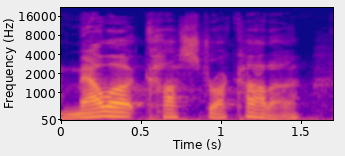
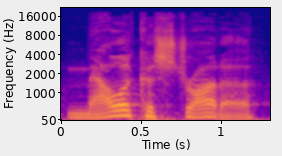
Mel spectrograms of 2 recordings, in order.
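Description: First: The name is said with six syllables. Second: The name is said with five syllables. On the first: The speaker calls it right. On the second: The speaker calls it wrong.

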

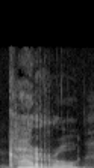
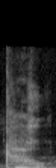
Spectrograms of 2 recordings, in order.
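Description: First: The R is rolled, as in standard Spanish. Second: The R is not rolled, Puerto Rican style.

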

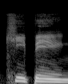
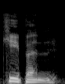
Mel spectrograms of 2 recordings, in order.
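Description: First: The word ends with a full g sound. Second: The word ends without the g sound. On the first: "I didn't go keeping" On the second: "I felt the apostrophe. I didn't feel a G at the end"

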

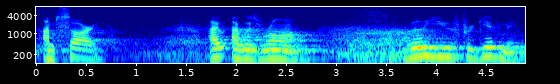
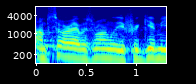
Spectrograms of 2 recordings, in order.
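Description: First: It is said sincerely, with real feeling. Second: It is said carelessly, without real feeling.

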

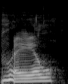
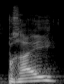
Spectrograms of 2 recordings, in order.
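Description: First: The name is pronounced the English way. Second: The name is pronounced the French way. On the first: The speaker calls it wrong. "It is not Braille" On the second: The speaker calls it right. "It is Braille, because the inventor of Braille is Louis Braille, which was French"

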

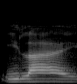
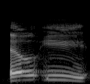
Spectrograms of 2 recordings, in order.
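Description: First: The stress is on the second syllable. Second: The stress is on the first syllable. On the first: The speaker calls it wrong. "We tend to say, and I've read it like this" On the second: The speaker calls it right. "It was more of an emphasis on the first two letters"

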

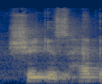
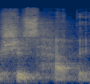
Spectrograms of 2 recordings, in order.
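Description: First: She and is are said as two full words. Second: She and is are merged into one syllable. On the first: The speaker calls it wrong. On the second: The speaker calls it right.

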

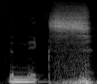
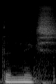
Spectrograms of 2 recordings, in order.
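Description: First: The final s sound is crisp and clear. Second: The final s sound is lisped and blurred. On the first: The speaker calls it right. "I've been trying to say my S is like real" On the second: The speaker calls it wrong. "not the Knicks"

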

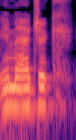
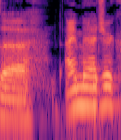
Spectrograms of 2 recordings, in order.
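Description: First: The name begins like the word 'imagine'. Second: The name does not begin like 'imagine'. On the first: The speaker calls it right. "because it's based on Imagine" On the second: The speaker calls it wrong. "we do not pronounce that correctly"

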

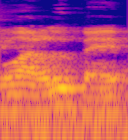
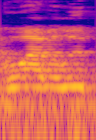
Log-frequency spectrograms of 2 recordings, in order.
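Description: First: The name is pronounced in a Spanish way. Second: The name is pronounced in an English way. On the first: The speaker calls it right. "If you were to say it correctly, you would say Guadalupe" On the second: The speaker calls it wrong. "I'm a Guadalupe guy, but I know that's wrong"

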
